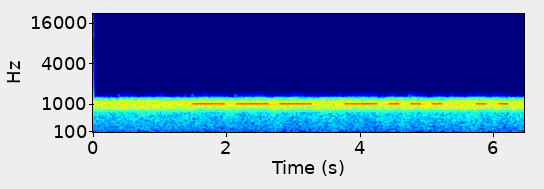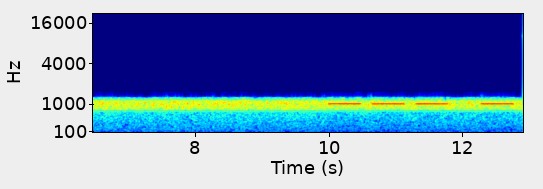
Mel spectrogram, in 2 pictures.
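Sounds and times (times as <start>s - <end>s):
NDB non-directional radio beacon signal on 429.0: 0.0s - 6.5s, 7.1s - 12.9s.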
